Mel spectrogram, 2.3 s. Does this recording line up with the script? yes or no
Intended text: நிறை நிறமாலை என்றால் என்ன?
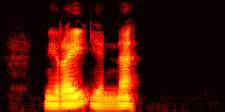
no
